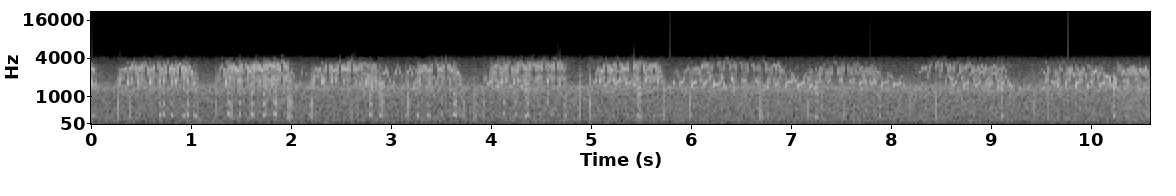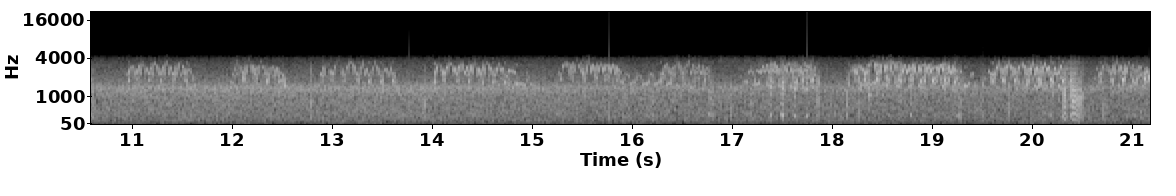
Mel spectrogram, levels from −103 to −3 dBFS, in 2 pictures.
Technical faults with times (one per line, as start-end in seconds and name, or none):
1.80 overlap between stream segments
3.80 overlap between stream segments
5.79 overlap between stream segments
7.78 overlap between stream segments
9.78 overlap between stream segments
13.77 overlap between stream segments
15.76 overlap between stream segments
17.76 overlap between stream segments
